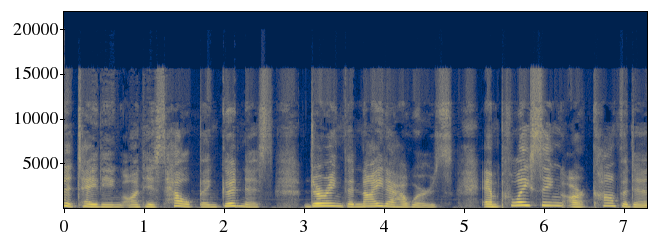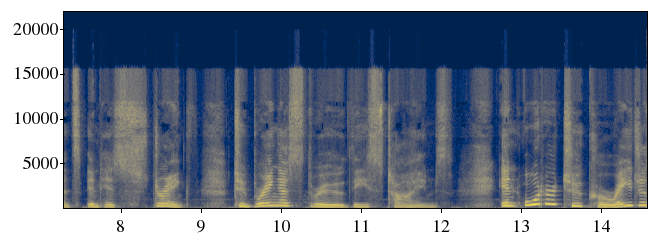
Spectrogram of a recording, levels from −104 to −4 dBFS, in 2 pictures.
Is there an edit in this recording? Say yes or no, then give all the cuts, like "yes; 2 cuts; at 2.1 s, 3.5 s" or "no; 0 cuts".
no; 0 cuts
